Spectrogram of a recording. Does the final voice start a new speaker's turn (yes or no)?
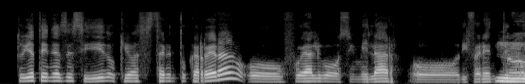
yes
